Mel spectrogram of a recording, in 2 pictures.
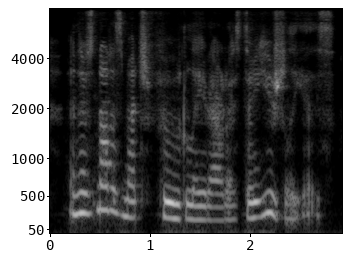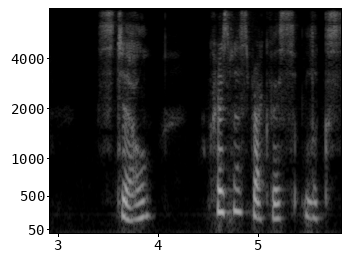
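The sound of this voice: Lively intonation marks an unforced reading voice set against a quiet background.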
